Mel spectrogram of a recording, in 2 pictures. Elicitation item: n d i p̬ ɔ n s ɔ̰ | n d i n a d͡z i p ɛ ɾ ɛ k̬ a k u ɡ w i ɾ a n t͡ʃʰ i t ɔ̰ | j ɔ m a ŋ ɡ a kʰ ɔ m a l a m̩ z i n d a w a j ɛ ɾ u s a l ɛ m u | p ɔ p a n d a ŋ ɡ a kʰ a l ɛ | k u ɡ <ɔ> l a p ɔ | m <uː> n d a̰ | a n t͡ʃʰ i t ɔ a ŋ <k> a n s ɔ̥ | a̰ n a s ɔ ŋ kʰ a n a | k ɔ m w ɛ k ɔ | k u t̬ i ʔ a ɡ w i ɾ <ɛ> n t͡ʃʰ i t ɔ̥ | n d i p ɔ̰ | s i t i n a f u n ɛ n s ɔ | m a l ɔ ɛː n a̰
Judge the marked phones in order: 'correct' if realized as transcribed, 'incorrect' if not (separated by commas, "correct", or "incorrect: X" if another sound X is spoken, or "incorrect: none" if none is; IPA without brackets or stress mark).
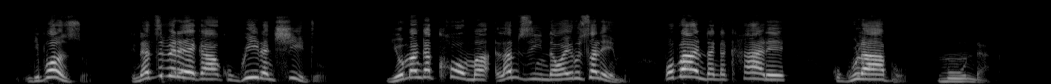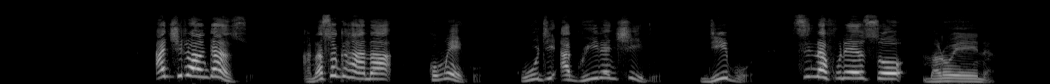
incorrect: u, correct, incorrect: ɡ, correct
